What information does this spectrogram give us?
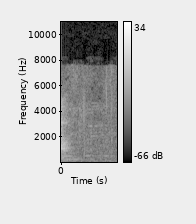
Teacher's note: Actually, there is a vibration. The sound is a voice sound. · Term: lateral sound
